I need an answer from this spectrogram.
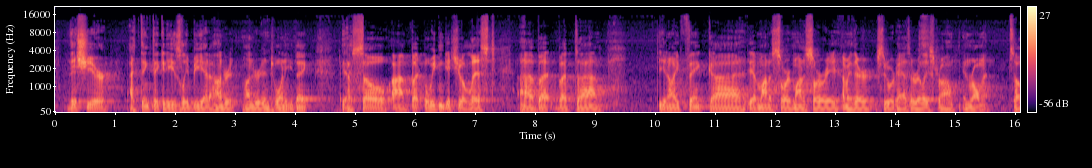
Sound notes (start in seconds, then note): none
